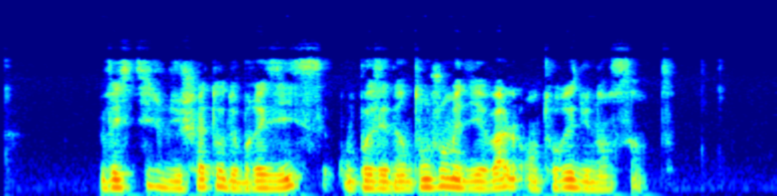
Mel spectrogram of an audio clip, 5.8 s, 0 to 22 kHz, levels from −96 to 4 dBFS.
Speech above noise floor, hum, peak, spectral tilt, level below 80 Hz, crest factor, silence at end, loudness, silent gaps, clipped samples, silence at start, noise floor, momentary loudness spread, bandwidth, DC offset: 51 dB; none; -6 dBFS; -5.5 dB/octave; -64 dBFS; 20 dB; 0.8 s; -26 LUFS; none; under 0.1%; 0.75 s; -77 dBFS; 11 LU; 7.6 kHz; under 0.1%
